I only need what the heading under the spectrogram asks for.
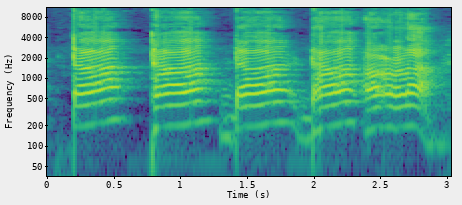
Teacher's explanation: इसको भी समझ लीजिए मतलब तालू से थोड़ा आगे मुंह में तालू से थोड़ा आगे और दांत से थोड़ा पीछे ऊपर की ओर जीभ हमारी जाता है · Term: मुर्धा, मूर्धा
